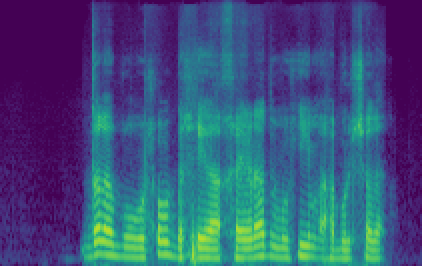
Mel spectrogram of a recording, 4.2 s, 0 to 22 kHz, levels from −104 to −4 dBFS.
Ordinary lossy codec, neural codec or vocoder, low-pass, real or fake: none; codec, 44.1 kHz, 2.6 kbps, DAC; none; fake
